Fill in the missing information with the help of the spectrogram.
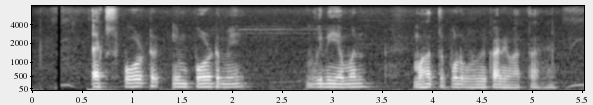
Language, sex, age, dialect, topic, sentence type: Hindi, male, 36-40, Awadhi Bundeli, banking, statement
